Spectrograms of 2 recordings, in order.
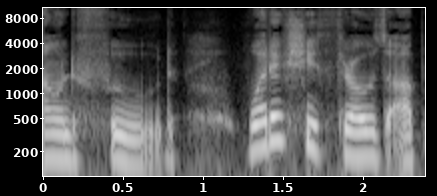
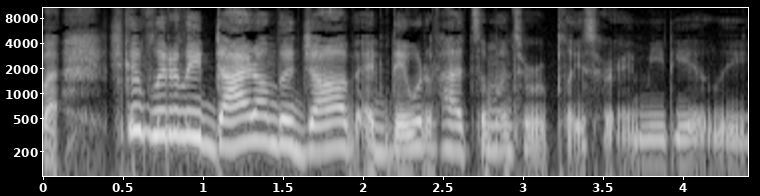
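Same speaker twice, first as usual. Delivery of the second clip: getting emotional, higher pitch; 6 semitones higher than usual. Recounting how a woman was treated at her job, getting emotional. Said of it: "I'm getting emotional thinking about it".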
